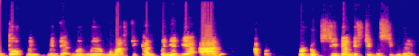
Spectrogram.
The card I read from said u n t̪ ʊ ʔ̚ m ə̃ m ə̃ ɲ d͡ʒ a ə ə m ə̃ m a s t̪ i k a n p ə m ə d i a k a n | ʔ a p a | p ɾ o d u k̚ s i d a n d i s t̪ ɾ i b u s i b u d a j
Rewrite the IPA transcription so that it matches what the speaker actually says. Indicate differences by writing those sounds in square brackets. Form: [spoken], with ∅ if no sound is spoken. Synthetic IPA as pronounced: u n t̪ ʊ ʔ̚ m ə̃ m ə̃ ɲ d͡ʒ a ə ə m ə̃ m a s t̪ i k a n p ə [ɲ] ə d i a [ʔ] a n | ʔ a p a | p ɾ o d u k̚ s i d a n d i s t̪ ɾ i b u s i b u d a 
